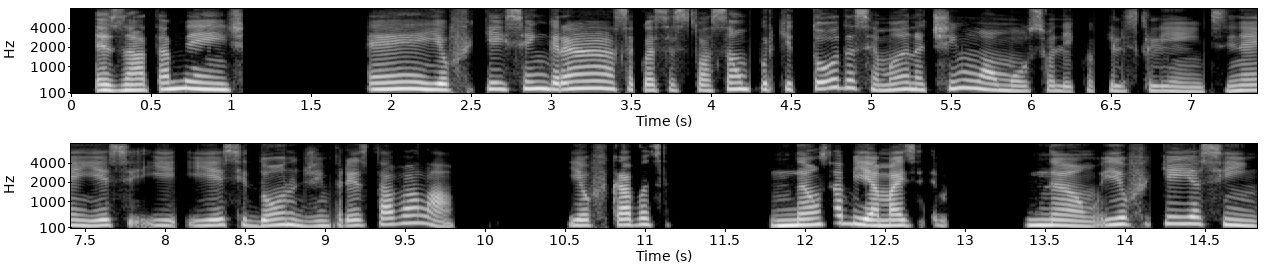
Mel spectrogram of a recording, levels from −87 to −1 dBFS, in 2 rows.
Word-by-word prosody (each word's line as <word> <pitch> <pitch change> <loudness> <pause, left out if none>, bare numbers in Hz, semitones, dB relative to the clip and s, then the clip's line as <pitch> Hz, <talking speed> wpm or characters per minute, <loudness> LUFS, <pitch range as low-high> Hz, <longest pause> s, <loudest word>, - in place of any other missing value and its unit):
Exatamente. 205 +4 +4 0.8
É, 230 +2 +4
e 210 -1 +5
eu 205 - +5
fiquei 225 +3 -3
sem 240 +3 +2
graça 235 0 +2
com 190 - -3
essa 190 +1 -6
situação, 185 +5 -1
porque 215 0 -5
toda 265 +3 -1
semana 210 -1 -1
tinha 250 +1 -2
um 255 -3 0
almoço, 175 -4 -2
ali, 165 -2 -6
com 165 - -15
aqueles 165 -2 -9
clientes, 155 -4 -7
né, 185 +2 -1
e 180 0 -1
esse 190 0 -3
e 185 -2 -7
e 185 +1 -4
esse 195 0 -2
dono 190 +4 +1
de 165 -3 -5
empresa 180 +1 -3
estava 220 +5 -2
lá. 250 -3 -3 0.7
E - - -3
eu 185 - +2
ficava 200 +3 0
assim 205 - -5 0.7
não 190 +3 +6
sabia, 225 -5 +3
mas 185 0 +3
e 185 - -13 0.5
não, 185 -4 +2
e 200 - 0
eu 225 - +3
fiquei 235 +3 -3
assim: 200 -6 -1
195 Hz, 180 wpm, -17 LUFS, 185-225 Hz, 0.8 s, não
